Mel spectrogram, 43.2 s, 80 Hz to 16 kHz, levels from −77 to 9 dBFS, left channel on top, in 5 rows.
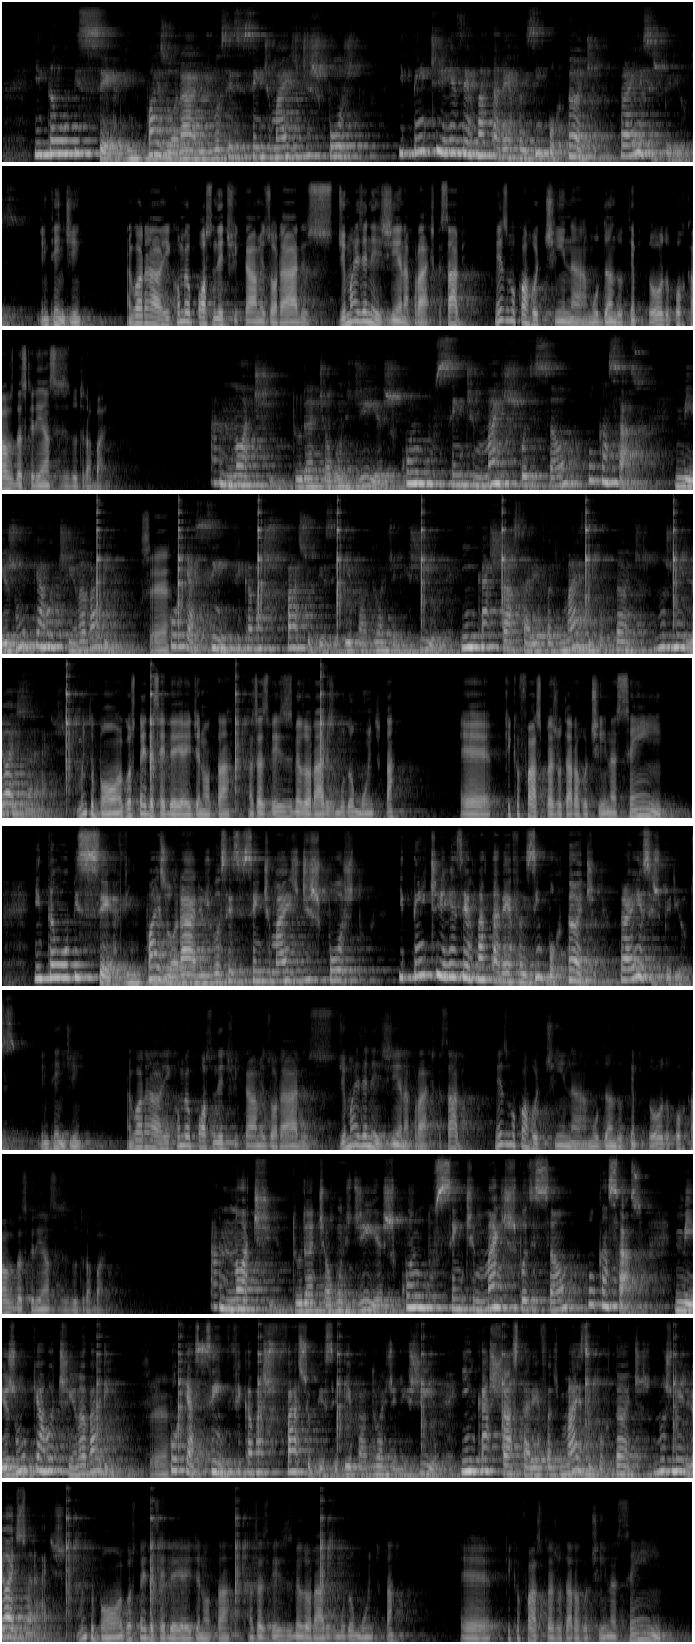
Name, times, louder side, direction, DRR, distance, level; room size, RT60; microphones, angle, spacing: voice 1, 0.0-4.4 5.0-8.8 19.9-25.3 25.7-27.4 28.0-35.3, right 2 dB, 75° right, 4 dB, 3.1 m, -27 dB
voice 2, 9.1-9.6 10.2-14.4 14.8-18.6 27.7-28.0 35.5-39.5 40.3-42.8, left 3 dB, 90° left, 14 dB, 0.9 m, -31 dB
Hammer, 26.2-38.9, left 5 dB, 30° left, 2.2 m, -40 dB
23.0 x 20.5 x 9.5 m, 1.3 s
head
